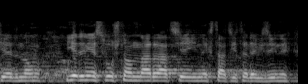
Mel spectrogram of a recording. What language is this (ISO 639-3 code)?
pol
